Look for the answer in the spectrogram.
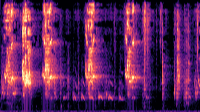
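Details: Pet budgerigar chirps: short bright notes repeated in clusters roughly every half second, some slightly buzzy, over a quiet low hum.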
